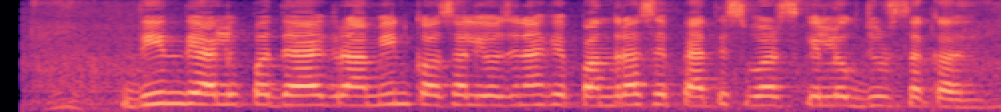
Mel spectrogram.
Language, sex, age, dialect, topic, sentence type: Magahi, male, 18-24, Western, banking, statement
